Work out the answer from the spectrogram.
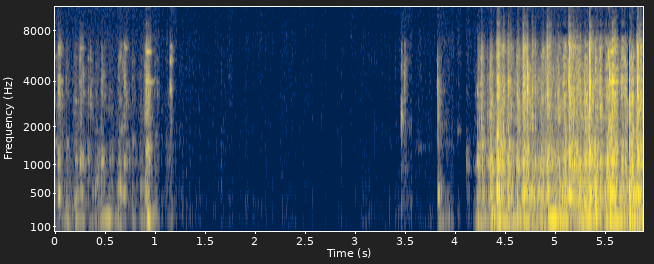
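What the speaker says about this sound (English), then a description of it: "I'm stitching it as close as I can next" A sewing machine runs up close, stitching along a fabric edge for feminine napkins. A few faint ticks and clicks come first, then near silence, then a dense mechanical whir starts and continues to the end.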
